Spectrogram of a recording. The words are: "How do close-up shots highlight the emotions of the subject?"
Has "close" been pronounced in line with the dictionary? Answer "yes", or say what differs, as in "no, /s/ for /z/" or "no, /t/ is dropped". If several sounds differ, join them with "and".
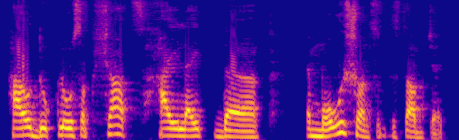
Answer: yes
